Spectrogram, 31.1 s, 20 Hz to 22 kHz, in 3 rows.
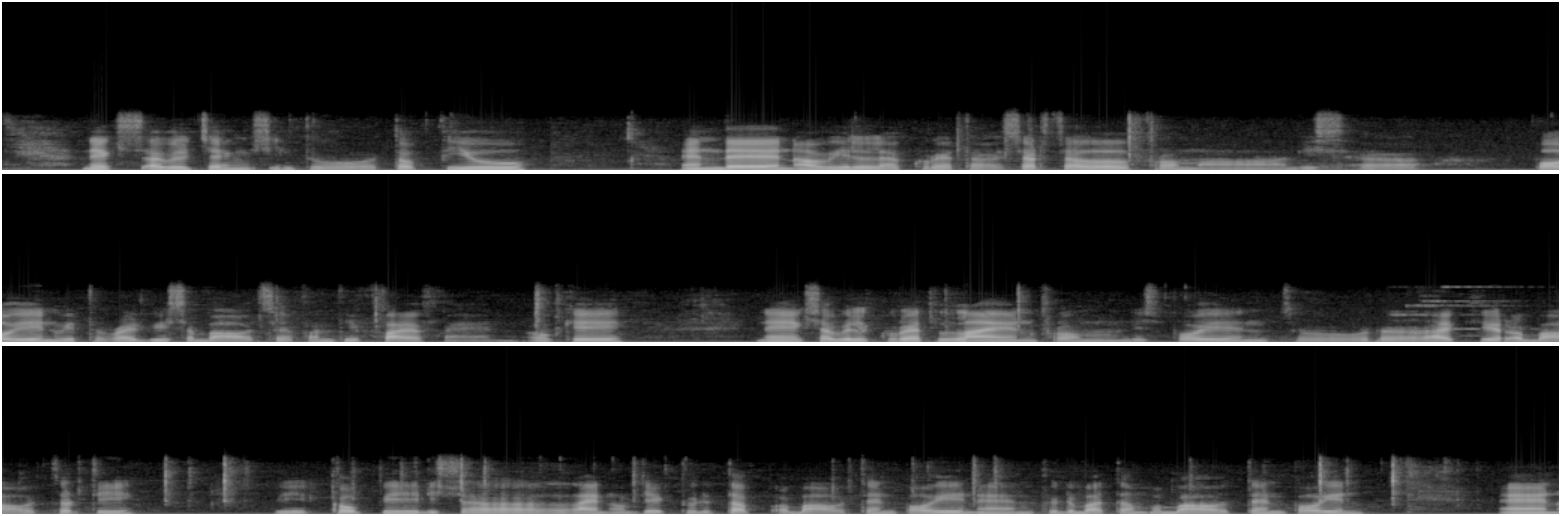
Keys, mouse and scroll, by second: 1.8 click, 3.7 scroll down 1, 4.3-6.6 middle drag, 6.6 c, 7.5 space, 10.1 click, 12.0 7, 13.9 space, 14.8 scroll down 1, 15.1 middle click, 15.6 scroll up 1, 16.1 middle click, 16.5 l, 17.1 space, 18.1 click, 20.7-21.8 typing, 22.9-23.8 typing, 24.3 click, 24.9 space, 25.1 click, 26.2-27.2 typing, 28.5-29.5 typing, 30.4 scroll up 1.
